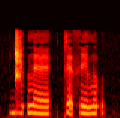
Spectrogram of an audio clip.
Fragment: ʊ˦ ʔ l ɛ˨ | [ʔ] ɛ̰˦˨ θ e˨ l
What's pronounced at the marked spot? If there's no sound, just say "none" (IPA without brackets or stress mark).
k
